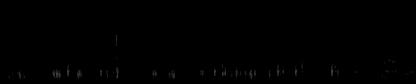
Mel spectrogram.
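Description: Very faint computer-keyboard typing: a quick, irregular run of small keystroke clicks.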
